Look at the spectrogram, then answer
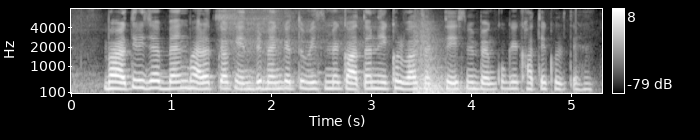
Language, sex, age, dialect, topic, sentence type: Hindi, female, 36-40, Kanauji Braj Bhasha, banking, statement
